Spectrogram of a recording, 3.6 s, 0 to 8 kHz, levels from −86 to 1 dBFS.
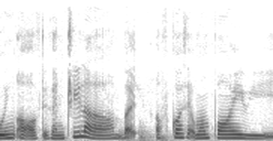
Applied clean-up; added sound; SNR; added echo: none; none; none; none.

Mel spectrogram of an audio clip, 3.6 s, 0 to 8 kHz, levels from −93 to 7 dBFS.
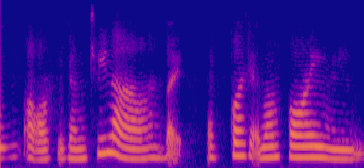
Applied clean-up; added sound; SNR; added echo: neural mask model DeepFilterNet 3.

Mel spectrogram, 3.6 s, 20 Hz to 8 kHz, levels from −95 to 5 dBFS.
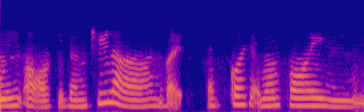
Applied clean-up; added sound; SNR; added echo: neural mask model Resemble Enhance denoiser.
